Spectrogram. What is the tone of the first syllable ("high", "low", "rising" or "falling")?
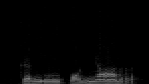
high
